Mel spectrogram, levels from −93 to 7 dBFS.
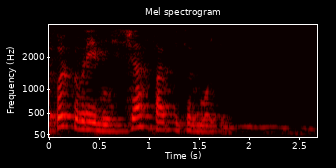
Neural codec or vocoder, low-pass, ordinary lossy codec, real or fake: codec, 16 kHz, 8 kbps, FreqCodec, larger model; 3.6 kHz; MP3, 16 kbps; fake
